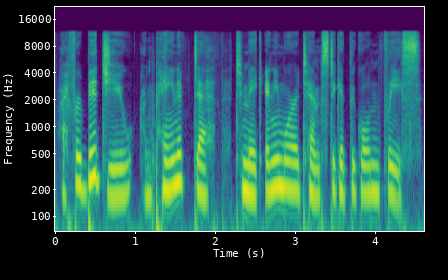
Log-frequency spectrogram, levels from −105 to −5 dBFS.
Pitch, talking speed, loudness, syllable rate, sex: 195 Hz, 220 wpm, -18 LUFS, 5.4 syllables/s, female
